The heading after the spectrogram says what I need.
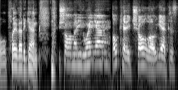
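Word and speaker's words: Xolo: quick yeah so we'll play that again okay cholo yeah because x o l o but cholo it's pronounced cholo yeah so I cannot pronounce that so that's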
